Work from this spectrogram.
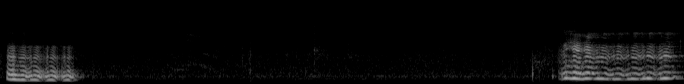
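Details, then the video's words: Month-old kittens in their own indoor nursery, already eating solid food and using the litter box: one harmonic meow opens, then a quiet gap with faint room hum, and a longer, wavering meow closes. "kitten time"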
